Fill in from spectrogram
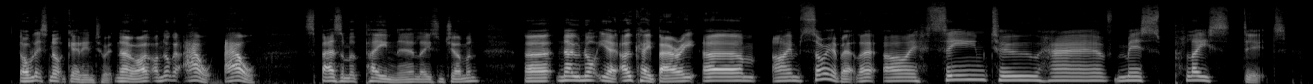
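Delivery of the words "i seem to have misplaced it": very slow, deliberate, drawn-out delivery. Apologizing to Barry in front of an audience, in a very slow voice. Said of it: "He says in a very slow voice".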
